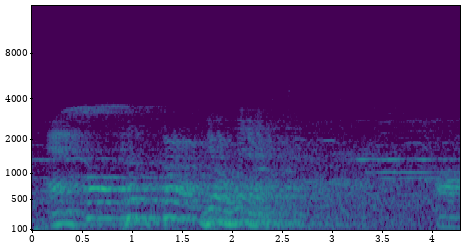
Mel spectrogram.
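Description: A man's voice speaking or calling out, the words not made out, over the steady background noise of an arena.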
